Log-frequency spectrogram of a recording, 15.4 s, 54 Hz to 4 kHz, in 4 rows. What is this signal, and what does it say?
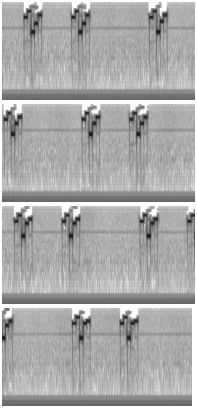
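Five-tone selective call (ZVEI), heard as quick runs of five tones, tones of about 70 ms. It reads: 88159 88159 88169 88169 88169 88169 88179 88179 88179 88179 88189 88189
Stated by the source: ZVEI five-tone selective call received on SDR.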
